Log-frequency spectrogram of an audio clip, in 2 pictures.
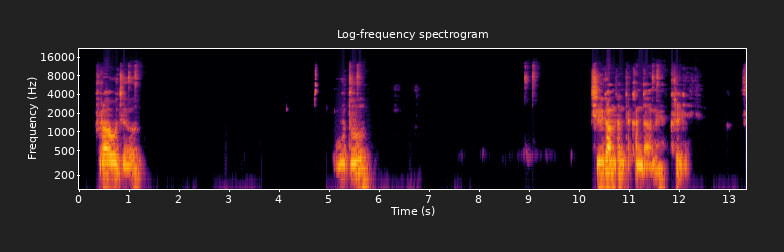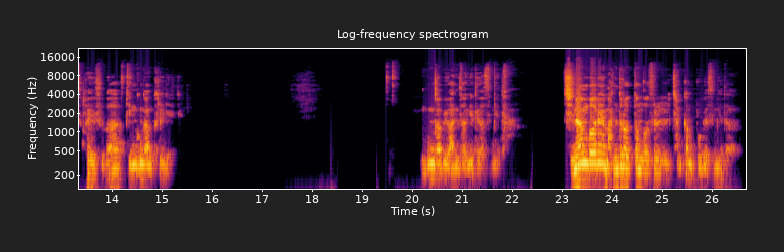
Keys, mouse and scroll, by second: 0.9 click, 3.6-4.1 scroll down 4, 5.3 click, 6.1-6.6 scroll down 3, 8.8 click, 11.4 click, 14.1 click, 19.4 click, 21.7 middle click.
